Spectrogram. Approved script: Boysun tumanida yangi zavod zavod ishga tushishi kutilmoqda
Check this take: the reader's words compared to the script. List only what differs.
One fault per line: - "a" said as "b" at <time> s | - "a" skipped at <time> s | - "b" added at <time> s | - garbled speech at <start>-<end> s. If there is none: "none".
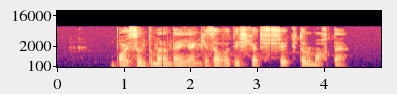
- "zavod" skipped at 2.7 s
